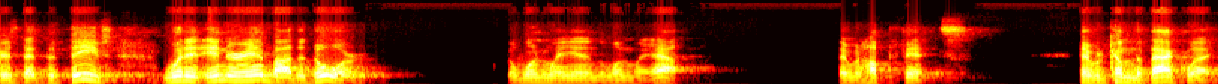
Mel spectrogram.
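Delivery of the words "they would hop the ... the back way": ordinary talk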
